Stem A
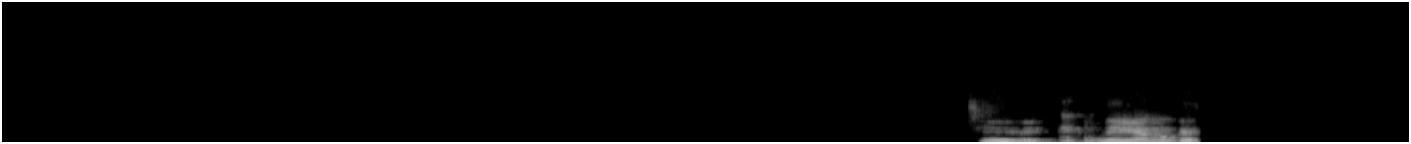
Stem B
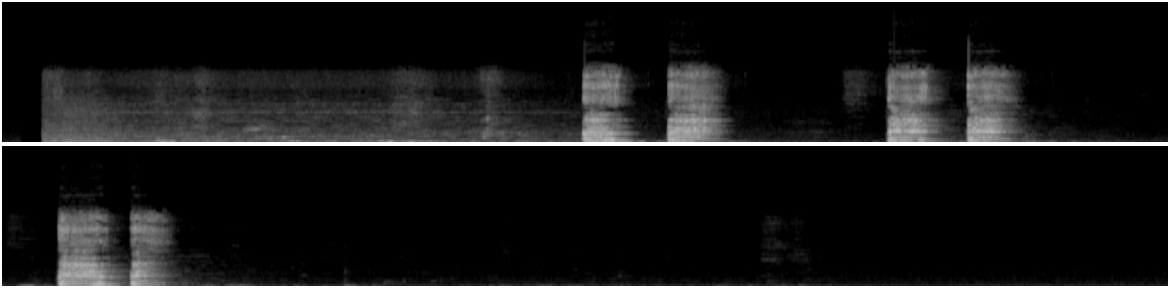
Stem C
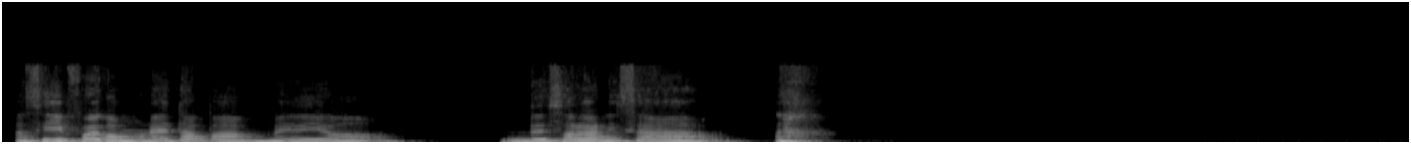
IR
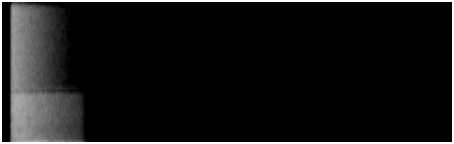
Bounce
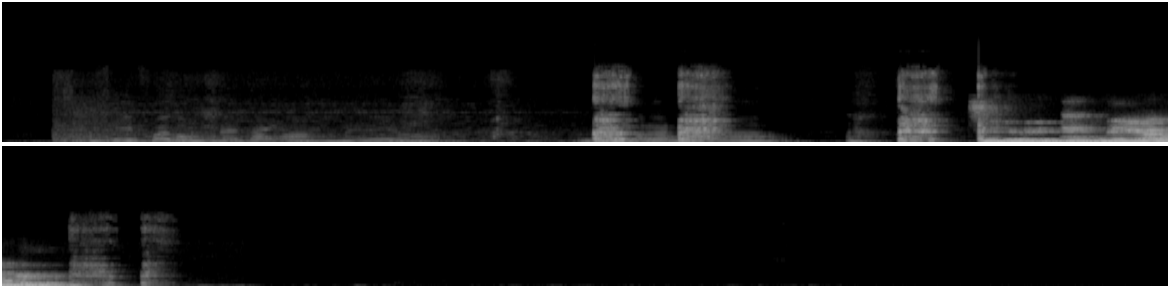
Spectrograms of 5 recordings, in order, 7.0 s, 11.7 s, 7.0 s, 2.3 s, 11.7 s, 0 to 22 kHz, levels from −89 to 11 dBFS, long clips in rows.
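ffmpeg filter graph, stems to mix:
-filter_complex "[0:a]alimiter=limit=-19.5dB:level=0:latency=1,volume=2.5dB,asplit=3[a][b][c];[b]volume=-11.5dB[d];[1:a]adelay=50,volume=-13.5dB[e];[2:a]adelay=350,volume=-17dB[f];[c]apad=whole_len=516540[g];[e][g]sidechaincompress=threshold=-37dB:ratio=12:attack=16:release=1500[h];[3:a]atrim=start_sample=2205[i];[d][i]afir=irnorm=-1:irlink=0[j];[a][h][f][j]amix=inputs=4:normalize=0,alimiter=limit=-15.5dB:level=0:latency=1:release=144"

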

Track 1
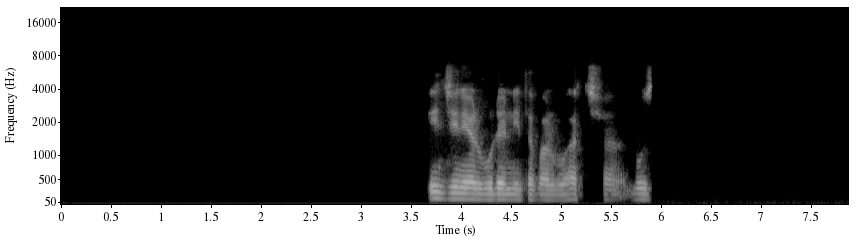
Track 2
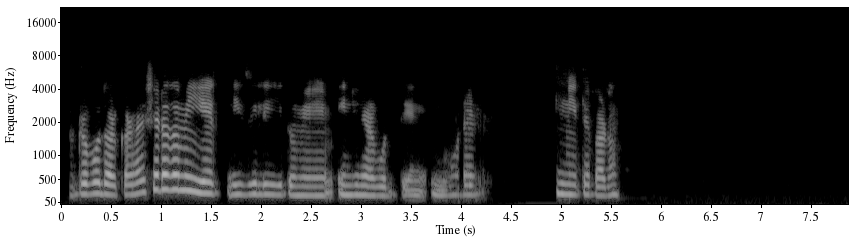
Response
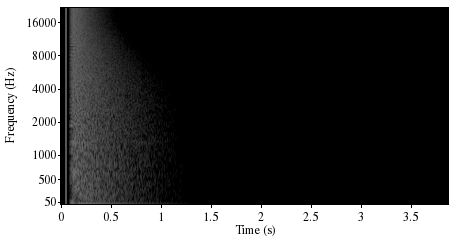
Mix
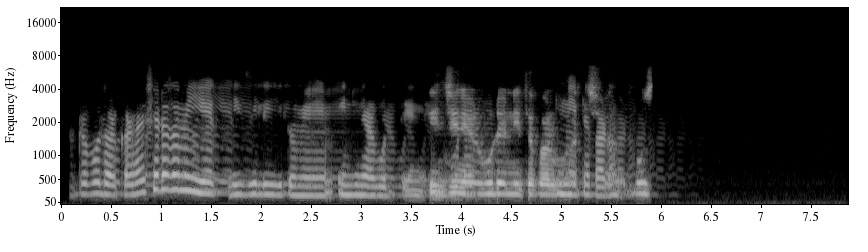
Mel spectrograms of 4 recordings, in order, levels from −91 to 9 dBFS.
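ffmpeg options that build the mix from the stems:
-filter_complex "[0:a]aecho=1:1:4.6:0.91,acompressor=threshold=-26dB:ratio=5,volume=-1dB[a];[1:a]acompressor=threshold=-25dB:ratio=6,volume=-2dB,asplit=3[b][c][d];[c]volume=-17dB[e];[d]apad=whole_len=347402[f];[a][f]sidechaincompress=threshold=-39dB:ratio=8:attack=39:release=282[g];[e]aecho=0:1:200|400|600|800|1000:1|0.32|0.102|0.0328|0.0105[h];[g][b][h]amix=inputs=3:normalize=0,lowpass=2.4k,dynaudnorm=f=140:g=5:m=9dB"

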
